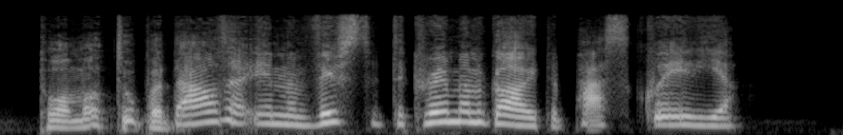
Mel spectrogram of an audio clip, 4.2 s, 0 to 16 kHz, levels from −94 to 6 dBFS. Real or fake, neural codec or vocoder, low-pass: fake; codec, 16 kHz in and 24 kHz out, 0.4 kbps, LongCat-Audio-Codec, fine tuned four codebook decoder; 10.8 kHz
